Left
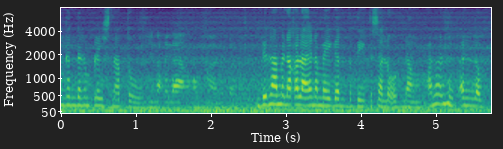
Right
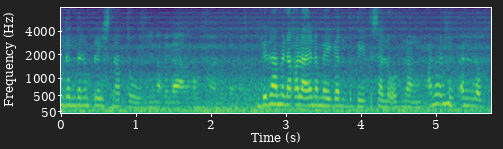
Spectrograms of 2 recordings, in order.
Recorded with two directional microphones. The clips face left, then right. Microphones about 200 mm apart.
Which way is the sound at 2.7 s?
15° right (ahead or behind).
